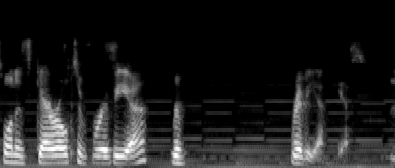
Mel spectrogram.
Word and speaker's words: Rivia: is geralt of rivia rivia yes i wanted to add an extra syllable in there uh in general he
